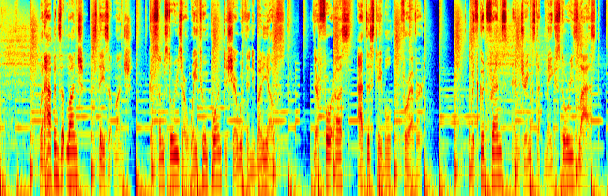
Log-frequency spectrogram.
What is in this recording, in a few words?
BEER VOICE, parfaitement bilingue sans accent; Démo voix (anglais)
